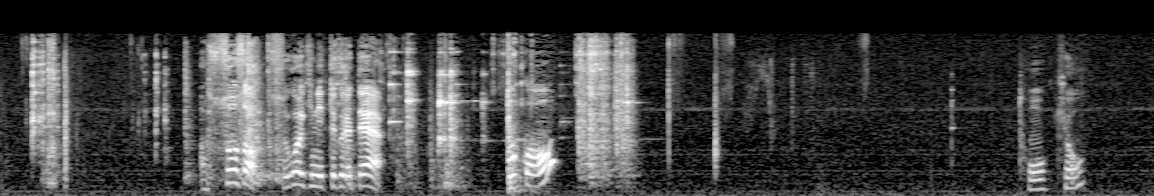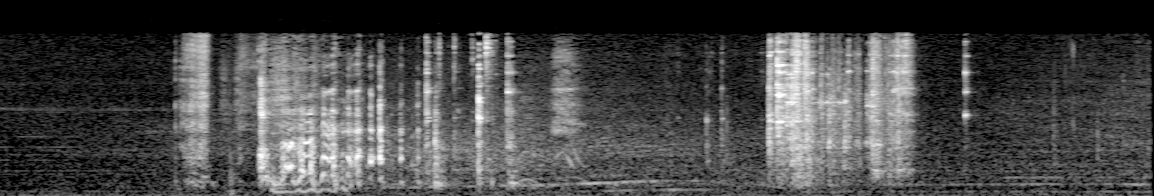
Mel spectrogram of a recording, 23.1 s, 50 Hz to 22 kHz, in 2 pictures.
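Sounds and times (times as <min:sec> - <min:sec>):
people laughing: 0:14.1 - 0:15.9.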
